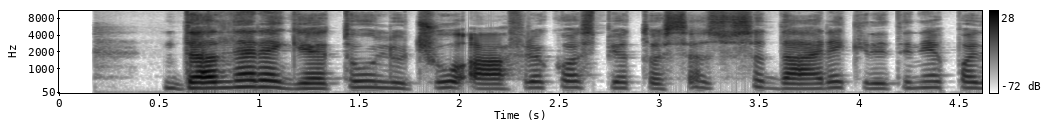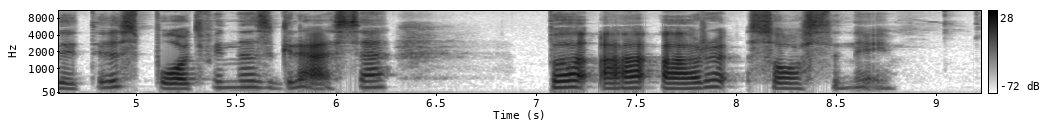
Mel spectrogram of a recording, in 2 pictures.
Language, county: Lithuanian, Kaunas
